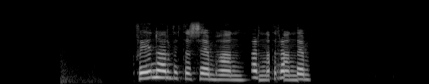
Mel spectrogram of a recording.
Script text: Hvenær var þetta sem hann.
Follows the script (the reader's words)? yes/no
no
